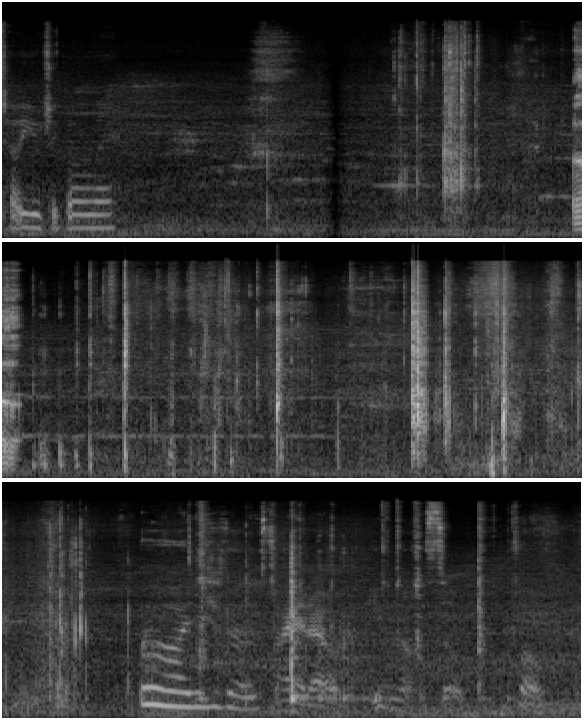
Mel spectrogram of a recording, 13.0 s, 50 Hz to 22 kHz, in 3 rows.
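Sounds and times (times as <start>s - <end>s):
girl burping: 4.3s - 4.7s.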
